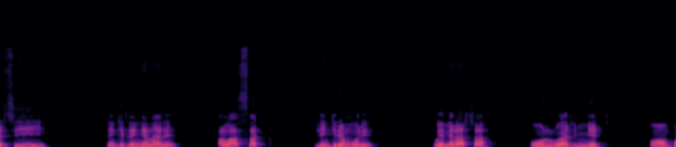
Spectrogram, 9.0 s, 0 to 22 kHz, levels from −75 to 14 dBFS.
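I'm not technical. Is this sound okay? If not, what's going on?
No. Throughout, the speech has gritty, metallic s sounds, likely from HE-AAC compression, which rebuilds the treble by copying from lower pitches, so it stays bright rather than going muffled.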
